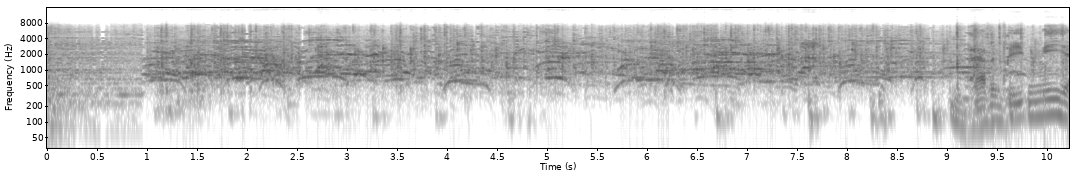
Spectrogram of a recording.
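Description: A crowd cheers enthusiastically.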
